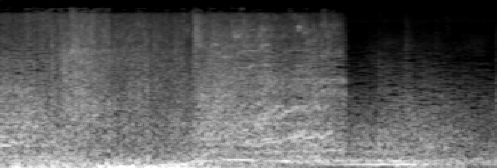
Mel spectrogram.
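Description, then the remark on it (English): A loud car sound with roaring engine and tires skidding, a dense burst of harsh noise like a crash that dulls and fades near the end. No one speaks. “would the accidents be as dramatic as what's being played out right now?”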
